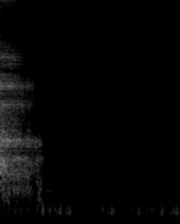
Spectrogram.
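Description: A man's breathy sigh trailing off in the first half-second, then near silence.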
